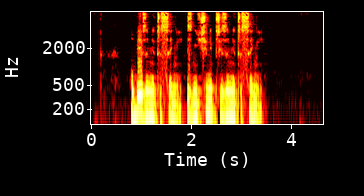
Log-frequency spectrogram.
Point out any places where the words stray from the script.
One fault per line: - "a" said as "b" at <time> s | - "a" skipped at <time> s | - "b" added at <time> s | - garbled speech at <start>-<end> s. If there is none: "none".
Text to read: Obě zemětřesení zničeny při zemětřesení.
none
